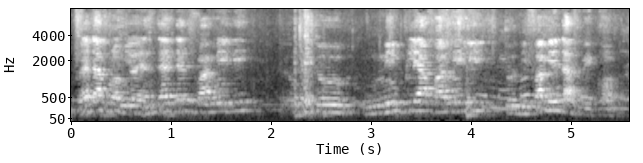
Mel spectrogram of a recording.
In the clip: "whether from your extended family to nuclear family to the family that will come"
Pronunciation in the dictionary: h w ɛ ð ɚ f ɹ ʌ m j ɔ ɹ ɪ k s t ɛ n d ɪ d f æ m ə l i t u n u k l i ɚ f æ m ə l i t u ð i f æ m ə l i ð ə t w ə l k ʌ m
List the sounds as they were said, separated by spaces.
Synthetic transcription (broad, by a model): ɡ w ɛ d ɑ f ɹ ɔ m j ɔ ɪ s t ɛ n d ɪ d f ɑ m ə l i t u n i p l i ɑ f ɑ m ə l i t u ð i f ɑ m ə l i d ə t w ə k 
